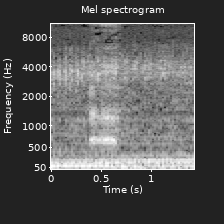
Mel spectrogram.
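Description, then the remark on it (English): A loud motorcycle idles beside a vehicle at a stop sign with a steady, low, throbbing engine rumble, broken briefly by a thin, high whine partway through. No voices are heard. “And now, you know, that we're at a stop sign next to a loud motorcycle, maybe you can enjoy that, maybe you can't.”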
